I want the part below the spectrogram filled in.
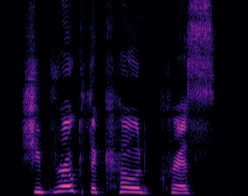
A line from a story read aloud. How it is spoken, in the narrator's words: Laura yells, furious and desperate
